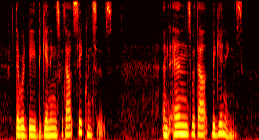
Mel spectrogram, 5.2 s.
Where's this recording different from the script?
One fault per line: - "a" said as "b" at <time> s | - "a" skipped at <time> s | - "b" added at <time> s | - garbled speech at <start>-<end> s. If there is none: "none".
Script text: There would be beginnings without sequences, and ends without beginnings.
none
